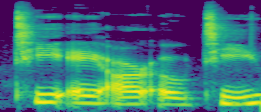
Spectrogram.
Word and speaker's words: tarot: day Tarot although spelled t-a-r-o-t like tarot it's pronounced tarot the last T is silent it's an ancient style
